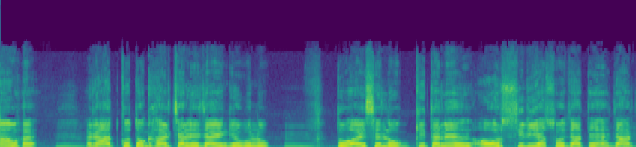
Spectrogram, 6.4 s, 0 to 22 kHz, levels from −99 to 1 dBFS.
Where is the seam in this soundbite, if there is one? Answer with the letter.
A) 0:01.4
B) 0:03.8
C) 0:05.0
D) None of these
D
